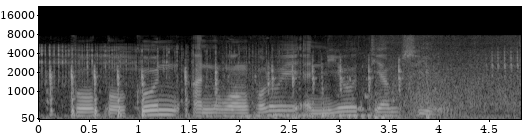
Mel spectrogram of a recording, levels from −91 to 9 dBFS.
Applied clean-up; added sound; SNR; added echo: none; Boat, Water vehicle; 4 dB; none.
